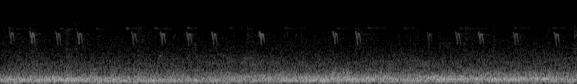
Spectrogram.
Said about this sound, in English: The flight just arrived on the scene. And the crossbill, the wild crossbill, took off and joined the pine siskin. It was a little ways away.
